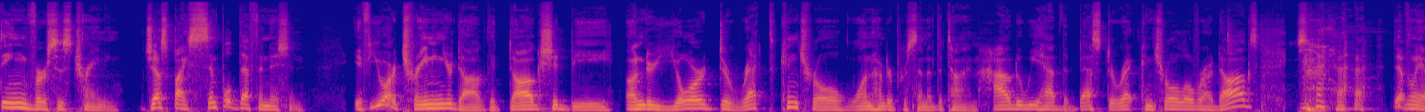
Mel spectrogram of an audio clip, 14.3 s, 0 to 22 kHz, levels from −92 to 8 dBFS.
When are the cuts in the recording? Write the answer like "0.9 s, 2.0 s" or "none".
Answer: 6.2 s, 12.8 s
